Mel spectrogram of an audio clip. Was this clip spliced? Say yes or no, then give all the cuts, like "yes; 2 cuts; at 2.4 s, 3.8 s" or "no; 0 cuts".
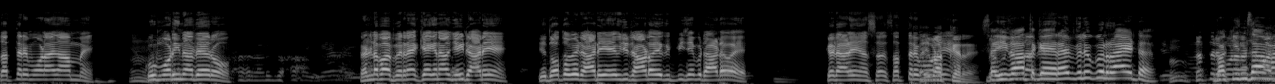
no; 0 cuts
